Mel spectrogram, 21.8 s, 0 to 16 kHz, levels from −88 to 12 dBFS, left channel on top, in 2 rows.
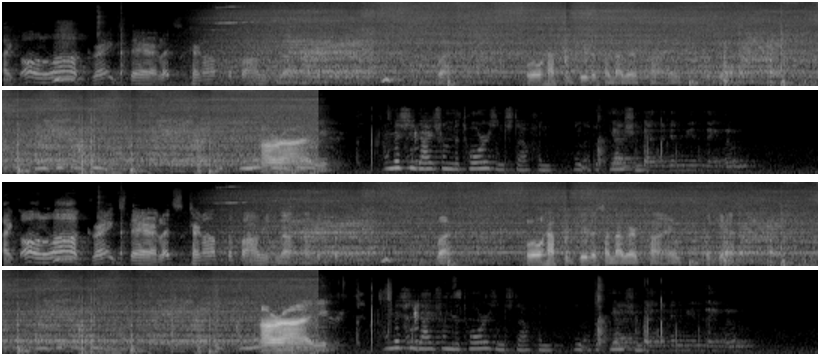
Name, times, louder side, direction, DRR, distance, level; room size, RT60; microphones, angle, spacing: voice 1, 0.0-2.2 2.5-4.1 5.8-6.0 7.0-9.0 9.5-9.8 13.1-13.2 13.7-13.8 14.3-15.2 18.8-18.9, right 7 dB, 85° right, 0.8 m, -29 dB
voice 2, 0.6-1.0 5.0-5.2 10.9-12.6 13.7-15.3 15.9-18.2 18.5-19.4, left 5 dB, 70° left, 1.2 m, -45 dB
Domestic sounds home sounds, 1.3-1.6 2.4-15.1, left 3 dB, 25° left, 1.1 m, -38 dB
voice 3, 4.0-5.2 8.3-9.4 9.7-10.2 10.6-12.8 18.9-20.7, left 1 dB, 55° left, 6.5 m, -53 dB
25.5 x 14.5 x 9.7 m
head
